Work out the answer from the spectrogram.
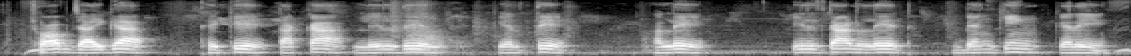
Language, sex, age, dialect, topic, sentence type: Bengali, male, 25-30, Jharkhandi, banking, statement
